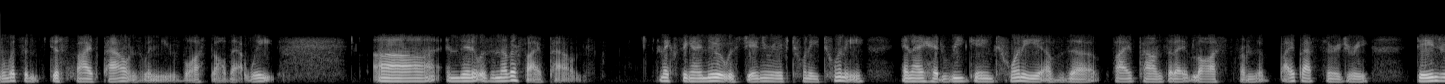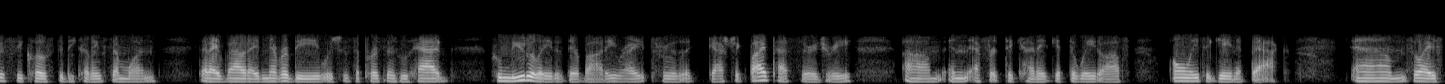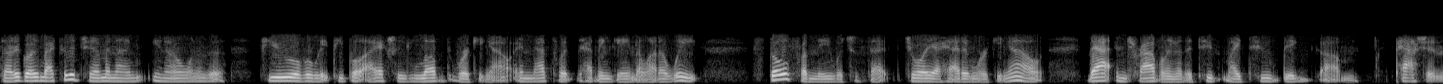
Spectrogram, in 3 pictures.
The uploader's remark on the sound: From the 100 Pounders Phone Meeting.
